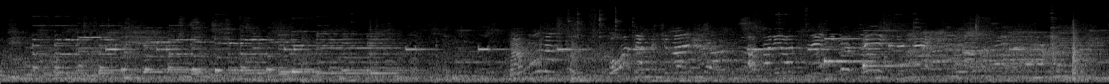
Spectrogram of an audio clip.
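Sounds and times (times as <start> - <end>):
people and children talking: 5.1 - 11.0.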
